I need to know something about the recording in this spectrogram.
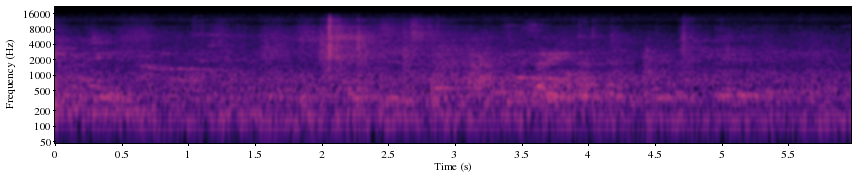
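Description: A woman speaks quietly into a microphone, heard through a loudspeaker.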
